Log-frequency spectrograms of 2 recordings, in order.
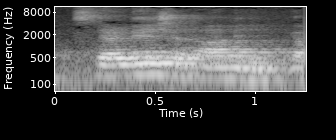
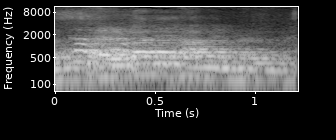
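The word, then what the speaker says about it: Salvation Army: 지금 여기 보면 구세군 셀베이션 아미가 많죠. 우리 이제 노지사님은 발음이 잘 안 돼서 셀바니 아미는 셀바니가 아니고 셀베이션 아미입니다.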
